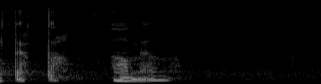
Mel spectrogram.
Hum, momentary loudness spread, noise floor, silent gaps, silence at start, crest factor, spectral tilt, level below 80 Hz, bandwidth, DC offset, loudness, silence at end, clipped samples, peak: none; 21 LU; -63 dBFS; none; 0 s; 24 dB; -5.5 dB/octave; -86 dBFS; over 20 kHz; under 0.1%; -43 LUFS; 0 s; under 0.1%; -22 dBFS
